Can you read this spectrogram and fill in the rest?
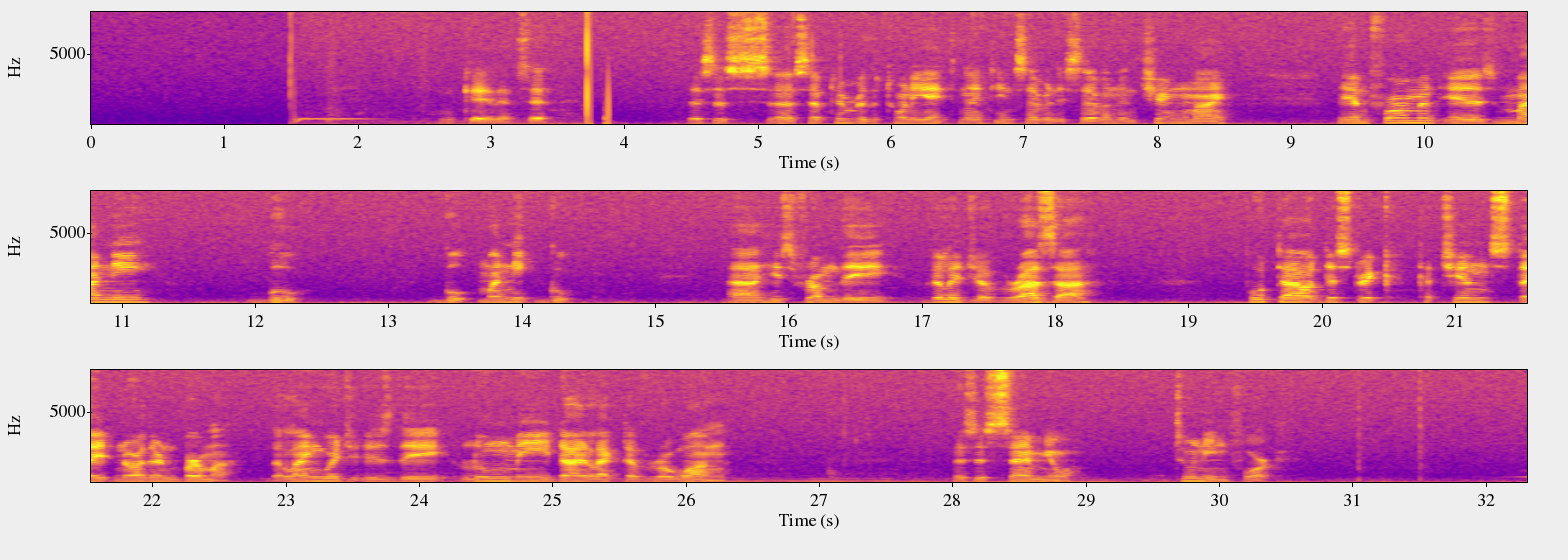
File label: Lisu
